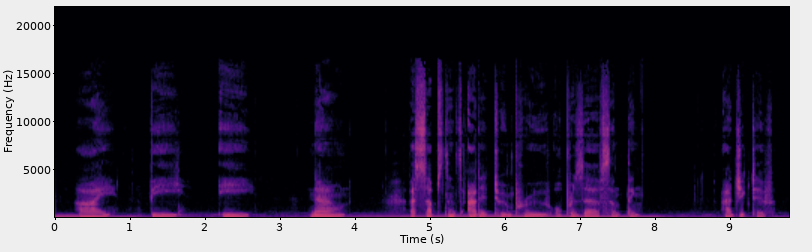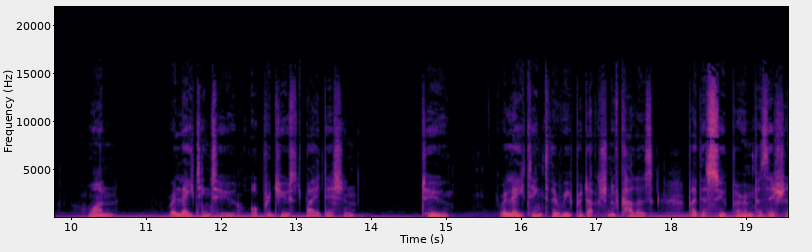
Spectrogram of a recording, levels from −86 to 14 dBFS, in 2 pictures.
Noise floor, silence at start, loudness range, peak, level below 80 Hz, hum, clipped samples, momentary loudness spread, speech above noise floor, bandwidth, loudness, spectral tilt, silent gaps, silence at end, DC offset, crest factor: -58 dBFS; 0 s; 7 LU; -16 dBFS; -48 dBFS; none; under 0.1%; 19 LU; 24 dB; 16.5 kHz; -35 LUFS; -4.5 dB/octave; none; 0 s; under 0.1%; 20 dB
